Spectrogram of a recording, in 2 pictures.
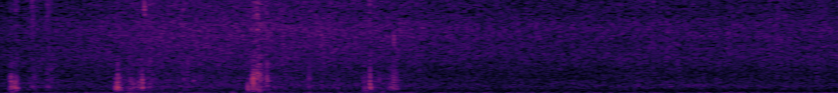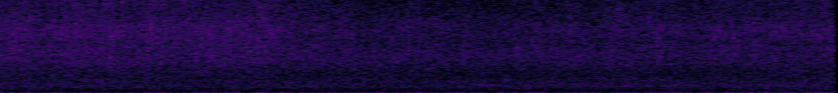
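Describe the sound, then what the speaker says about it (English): A few footsteps crunch on gravel at the start, then fade out, leaving a faint, steady outdoor hiss for the rest of the stretch. "Some visitors have also described the sound of footsteps on gravel, approaching from behind,"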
